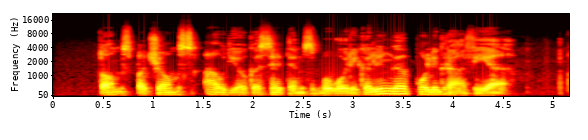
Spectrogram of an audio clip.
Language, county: Lithuanian, Kaunas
